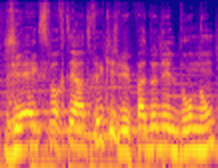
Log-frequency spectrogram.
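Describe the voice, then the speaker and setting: A man, not a native French speaker, chats in a flustered, laughing way as he works against the clock. He swears freely when things go wrong. Clear background music plays under his voice. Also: on the high side, very fast. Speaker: video editing contestant. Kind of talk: casual banter while working.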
